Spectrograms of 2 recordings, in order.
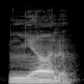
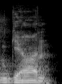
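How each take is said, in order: First: It begins with a j-n sound. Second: It begins with a g-y sound. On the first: The speaker calls it right. "the correct pronunciation of this word is Jnana" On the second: The speaker calls it wrong. "So this word for me was Gyan"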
